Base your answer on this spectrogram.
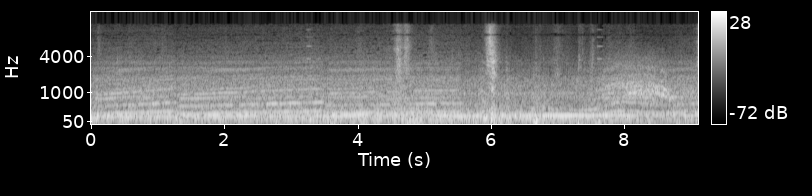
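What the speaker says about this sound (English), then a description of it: "A little bit of wheel spin there." Dodge race car spinning its wheels as it accelerates, a loud continuous engine drone with tire squeal and sharp scrubbing bursts layered over steady mechanical noise.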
